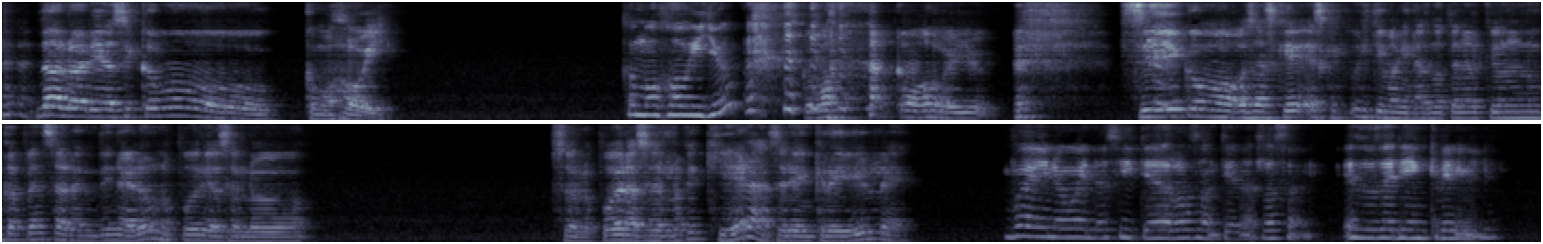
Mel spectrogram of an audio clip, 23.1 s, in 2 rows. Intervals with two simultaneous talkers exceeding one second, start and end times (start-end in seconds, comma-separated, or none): none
